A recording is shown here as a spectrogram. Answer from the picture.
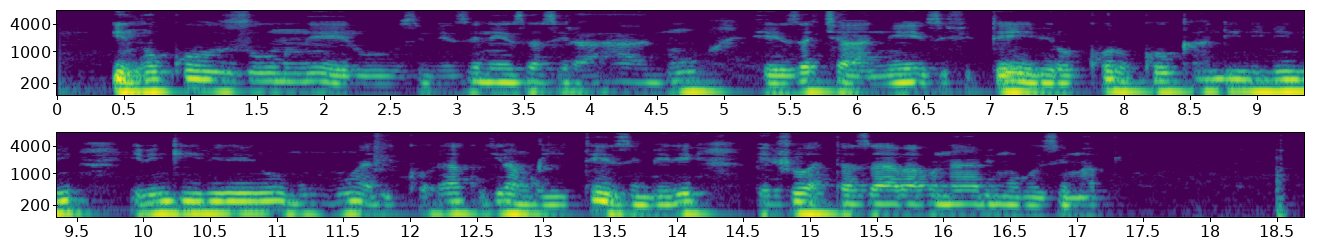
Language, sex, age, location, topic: Kinyarwanda, female, 25-35, Nyagatare, agriculture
